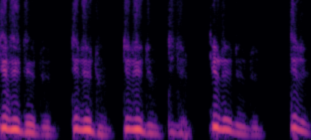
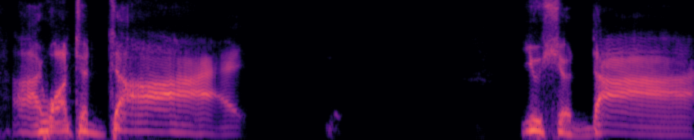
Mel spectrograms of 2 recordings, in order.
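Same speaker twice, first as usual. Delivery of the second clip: very loud guttural death-metal roar; 8 dB louder than usual. Trying out a death metal line after being told: very guttural metal voice. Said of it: "You just have to do it very gutturally".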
